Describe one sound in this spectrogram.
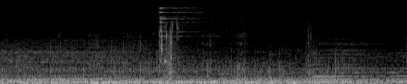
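Light footsteps patter across a stone floor.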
